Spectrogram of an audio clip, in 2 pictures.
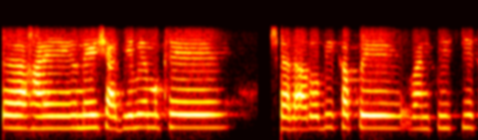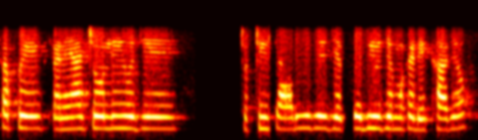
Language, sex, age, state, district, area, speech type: Sindhi, female, 45-60, Gujarat, Surat, urban, conversation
